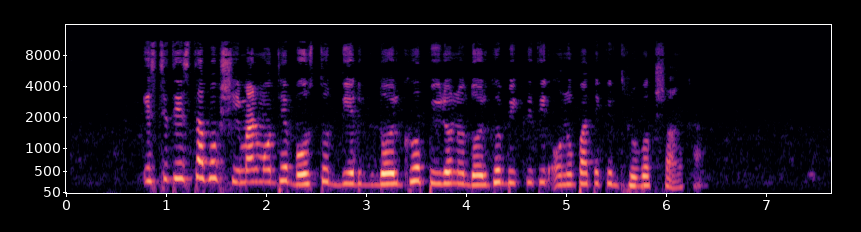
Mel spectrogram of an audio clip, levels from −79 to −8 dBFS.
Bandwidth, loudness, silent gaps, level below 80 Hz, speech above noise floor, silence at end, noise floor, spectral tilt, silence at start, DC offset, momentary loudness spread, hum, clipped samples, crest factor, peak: 11.5 kHz; -25 LUFS; none; -56 dBFS; 42 dB; 1.3 s; -66 dBFS; -5 dB/octave; 0.8 s; under 0.1%; 12 LU; none; under 0.1%; 18 dB; -8 dBFS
